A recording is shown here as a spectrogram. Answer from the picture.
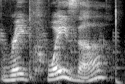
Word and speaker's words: Rayquaza: sometimes Rick was a-- or to pronounce its name properly Rayquaza because the name comes from Ray & quasar is a dragon and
